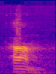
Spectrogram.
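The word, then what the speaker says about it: thumb: টি এইচ ইউ এম বি থাম। এখানেও এম এর পর বি লেটারডি সাইলেন্ট থাকবে।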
